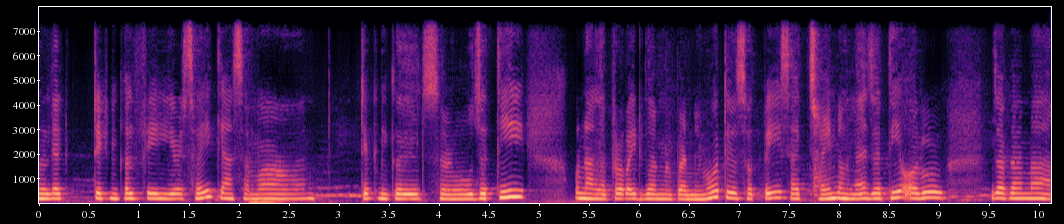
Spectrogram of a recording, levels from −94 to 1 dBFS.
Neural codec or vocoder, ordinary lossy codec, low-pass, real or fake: codec, 16 kHz, 1 kbps, X-Codec, HuBERT features, trained on general audio; none; 7.2 kHz; fake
